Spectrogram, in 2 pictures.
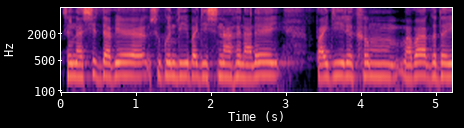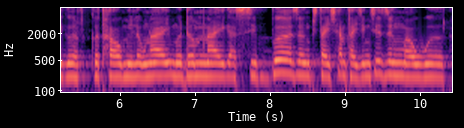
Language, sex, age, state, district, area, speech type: Bodo, female, 45-60, Assam, Chirang, rural, spontaneous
